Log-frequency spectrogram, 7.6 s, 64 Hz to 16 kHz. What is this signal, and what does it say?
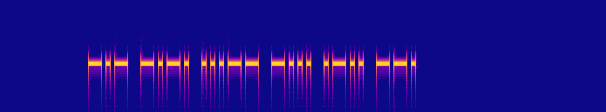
Morse code, heard as a keyed tone, about 22 wpm, 700 Hz. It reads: KC3BLG
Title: USA Call Signs - 6 Characters - Repeated 3x - 22wpm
